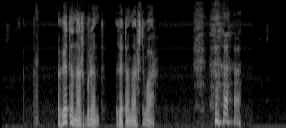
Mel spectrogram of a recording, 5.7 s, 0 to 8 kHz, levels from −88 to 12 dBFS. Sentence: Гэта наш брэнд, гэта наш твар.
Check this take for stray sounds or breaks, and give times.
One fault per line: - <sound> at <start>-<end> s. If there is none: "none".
- laugh at 0.7-0.8 s
- laugh at 3.9-4.8 s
